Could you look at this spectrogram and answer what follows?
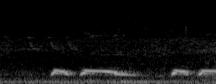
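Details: Spotted dove decoy song from Chiang Mai in three-note 'kuk' style, fifth phrase. Four mellow coos: a short first note, a long falling second, then two short notes after a brief pause.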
